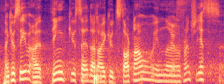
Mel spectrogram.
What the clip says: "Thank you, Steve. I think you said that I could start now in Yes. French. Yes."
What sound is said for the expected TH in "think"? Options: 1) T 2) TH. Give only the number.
2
